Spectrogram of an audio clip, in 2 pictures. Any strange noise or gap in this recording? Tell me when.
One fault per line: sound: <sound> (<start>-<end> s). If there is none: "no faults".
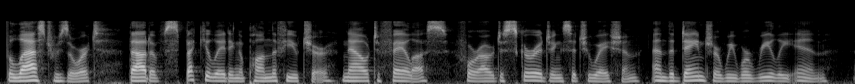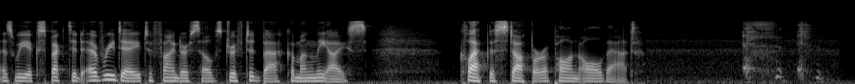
sound: cough (16.0-16.8 s)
